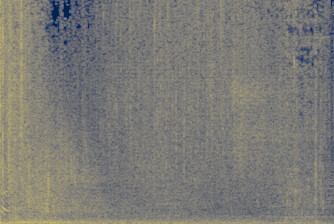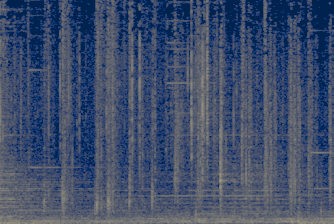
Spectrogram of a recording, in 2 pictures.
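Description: A Confringo spell explosion in a video game hits as a loud, broad blast that rumbles and fades over several seconds, with lighter crackling debris trailing after it and no talk over it.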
